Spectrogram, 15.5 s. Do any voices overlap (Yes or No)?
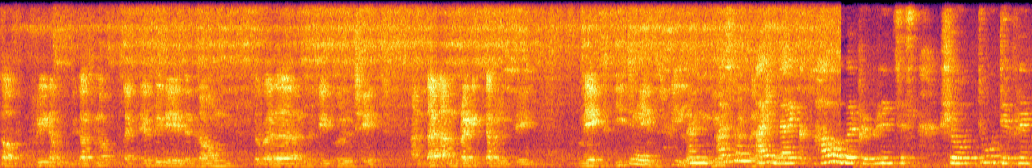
Yes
